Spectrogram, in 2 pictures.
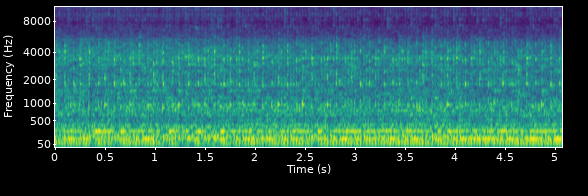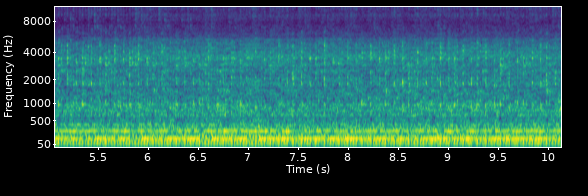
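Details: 1939 Ford hot rod V8 with Ford ram horn manifolds and a new custom true dual exhaust: deep, steady burble holding constant pitch with no misses or knocks; idles evenly.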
